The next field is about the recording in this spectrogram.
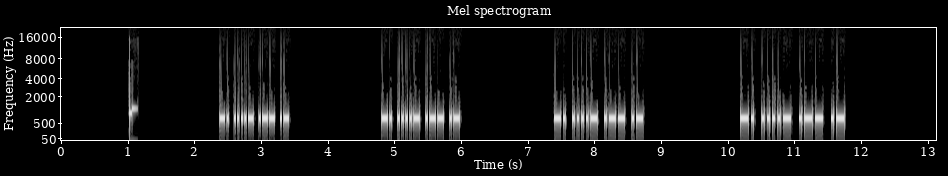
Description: Morse code, heard as a keyed tone, about 36 wpm, 700 Hz. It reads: N4WA N4WA N4WA N4WA
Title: Speed Racing - USA 1x2 Call Signs 30wpm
